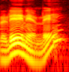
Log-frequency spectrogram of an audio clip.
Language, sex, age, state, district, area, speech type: Telugu, male, 30-45, Andhra Pradesh, Bapatla, urban, spontaneous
